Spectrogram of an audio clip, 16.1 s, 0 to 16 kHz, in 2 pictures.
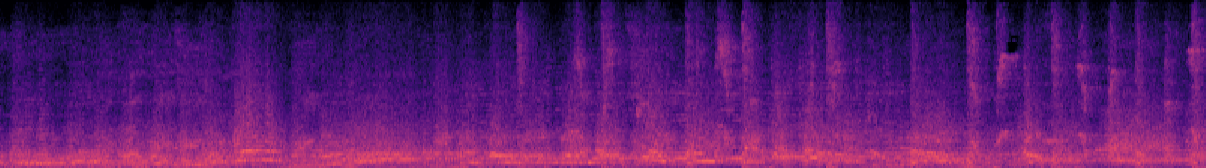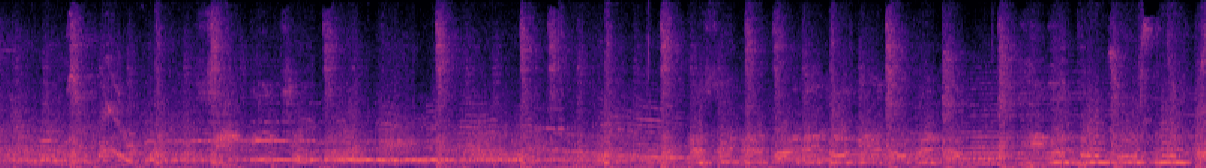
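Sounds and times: crowd cheering and shouting: 0:00.0 - 0:16.0
reggaeton music over sound system: 0:00.0 - 0:16.0.

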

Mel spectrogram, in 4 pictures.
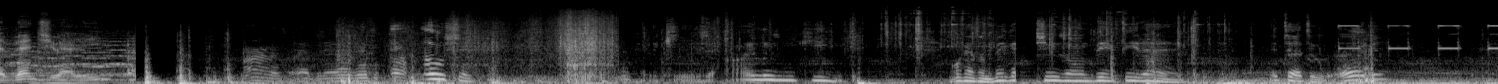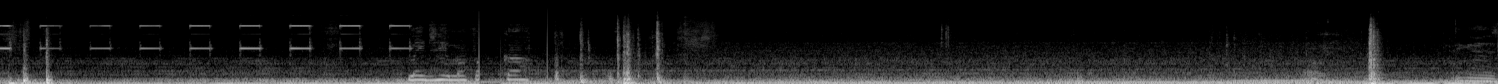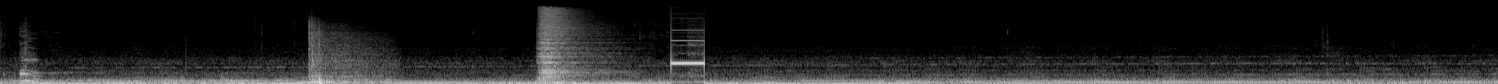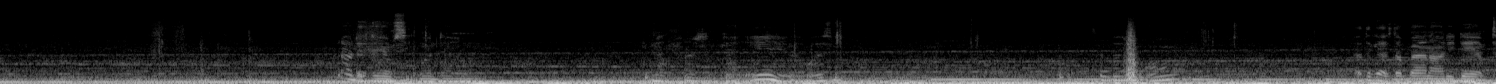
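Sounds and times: car engine rumble: 0:00.0 - 0:59.9
road noise inside car: 0:00.0 - 0:59.9
short steady beep: 0:13.4 - 0:19.2, 0:35.4 - 0:37.1
whooshing sweeps: 0:35.3 - 0:36.7.

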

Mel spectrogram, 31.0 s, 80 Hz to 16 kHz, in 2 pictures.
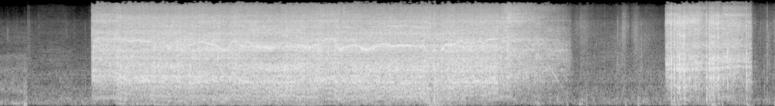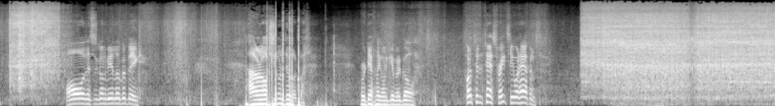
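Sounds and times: electric chainsaw motor whining: 0:01.8 - 0:11.5, 0:13.3 - 0:15.1, 0:15.7 - 0:16.8, 0:27.1 - 0:31.0.

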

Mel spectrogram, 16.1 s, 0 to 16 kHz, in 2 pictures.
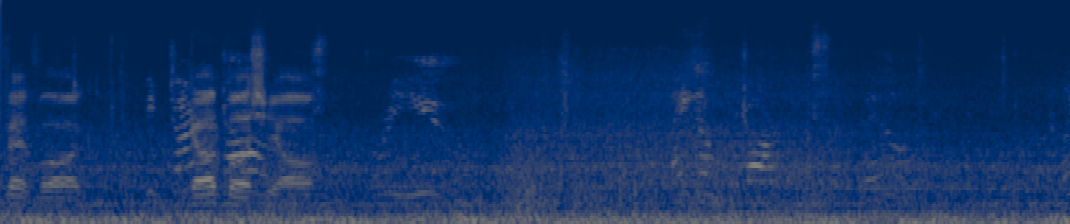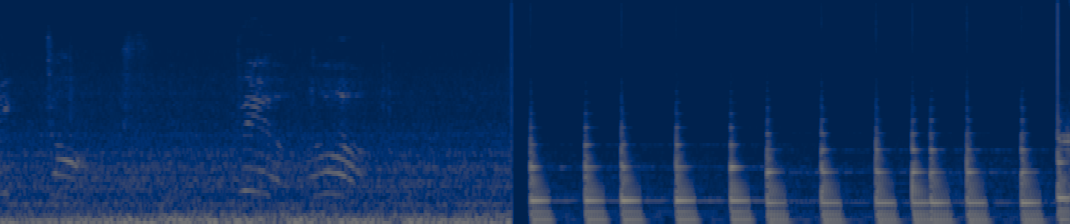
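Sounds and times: road and engine rumble in car: 0:00.0 - 0:11.9.

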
